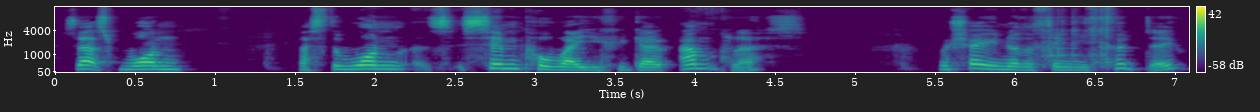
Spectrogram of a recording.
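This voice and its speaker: A man's voice: sits high, unhurried. Rambling British man showing guitar pedals. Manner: thinks aloud with frequent fillers and restarts. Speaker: guitar gear presenter. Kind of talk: casual gear demo.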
